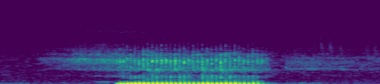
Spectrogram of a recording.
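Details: Boerboel (African mastiff) dog snoring in its sleep: a single low, fluttering snore lasting about a second in a quiet room.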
